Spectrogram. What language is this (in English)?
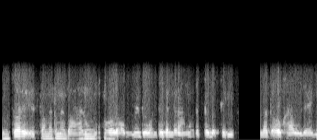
Hindi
